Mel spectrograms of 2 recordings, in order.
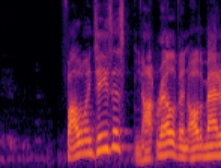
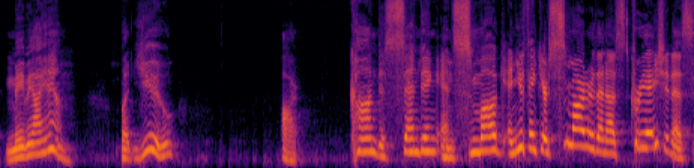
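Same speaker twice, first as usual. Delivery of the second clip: mock creationist lady; 6 semitones higher, slower than usual. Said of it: "And she said".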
